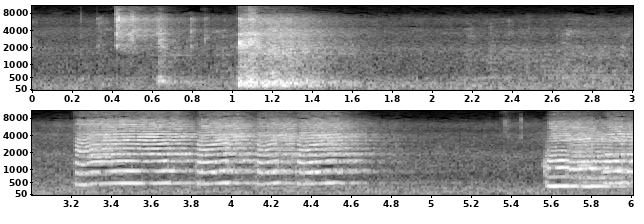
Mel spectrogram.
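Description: A sharp bang about a second in that rings away. Later comes a single held horn note lasting about a second and a half, and another pitched horn-like sound begins near the end.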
